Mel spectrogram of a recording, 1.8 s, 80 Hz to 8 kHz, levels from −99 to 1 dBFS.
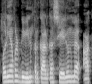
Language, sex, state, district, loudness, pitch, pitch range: Hindi, male, Bihar, Jamui, -15 LUFS, 165 Hz, 155-170 Hz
